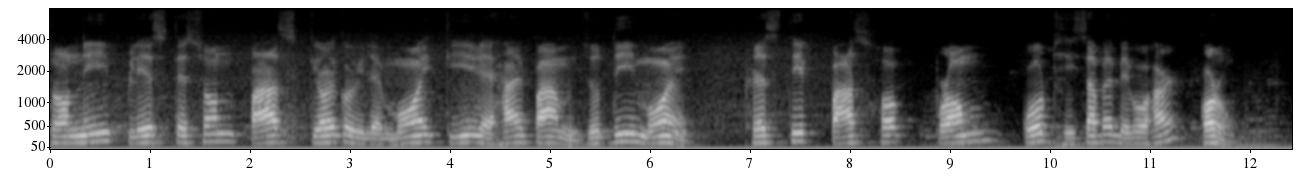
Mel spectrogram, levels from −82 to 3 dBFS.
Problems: constant background noise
